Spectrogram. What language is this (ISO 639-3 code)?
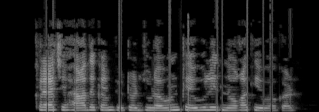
pus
